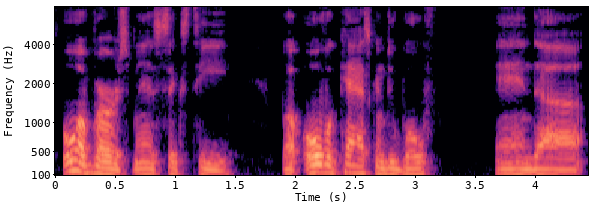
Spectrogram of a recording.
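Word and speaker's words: Ovrkast: in 2023 that album dropped next artist is overcast and it's spelled OV v r k a s t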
